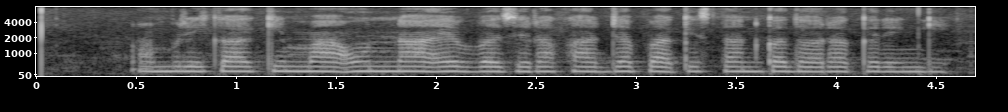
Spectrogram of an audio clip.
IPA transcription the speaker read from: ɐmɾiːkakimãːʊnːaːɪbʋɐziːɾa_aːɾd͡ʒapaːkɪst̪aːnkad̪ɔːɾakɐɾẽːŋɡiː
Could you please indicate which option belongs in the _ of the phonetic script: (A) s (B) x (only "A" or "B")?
B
